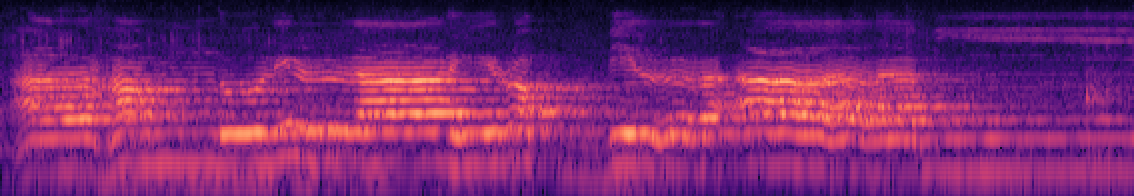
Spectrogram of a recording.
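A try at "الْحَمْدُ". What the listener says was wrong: Oke, tinggal dipertajam ha dengan a-nya saja. Alha. Dibuka a. Al. Ha. Alha. Ha tengah. Alha. Bah. Dia nggak ada gor-gornya, nggak ada getarannya dia. Dia mulus saja, lewat aja nafasnya. Bah.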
